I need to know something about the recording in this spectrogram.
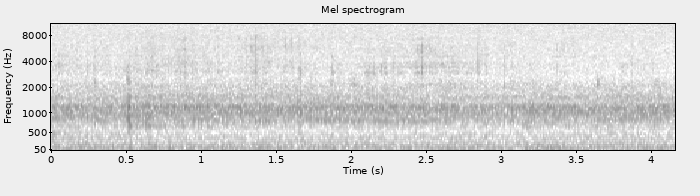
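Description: Near silence: faint steady room tone inside a car, with a single faint click about half a second in.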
